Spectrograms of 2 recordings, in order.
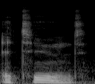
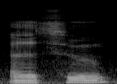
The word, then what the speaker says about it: attuned: considerar la palabra attuned, que se pronuncia como si la U fuera acompañada por una O, attuned, y la E fuera muda, aunque también la letra A del comienzo tendría un sonido tipo AU, attuned, attuned.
